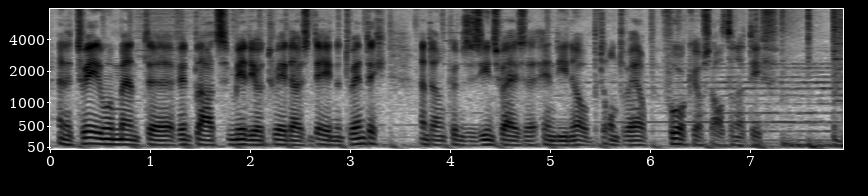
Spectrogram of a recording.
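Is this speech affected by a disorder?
No.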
